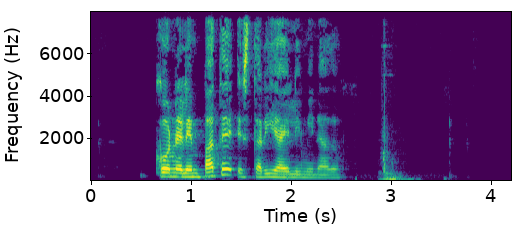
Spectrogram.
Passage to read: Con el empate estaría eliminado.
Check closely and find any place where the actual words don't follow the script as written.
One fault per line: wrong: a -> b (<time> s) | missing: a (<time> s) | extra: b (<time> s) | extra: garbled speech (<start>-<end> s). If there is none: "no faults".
no faults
